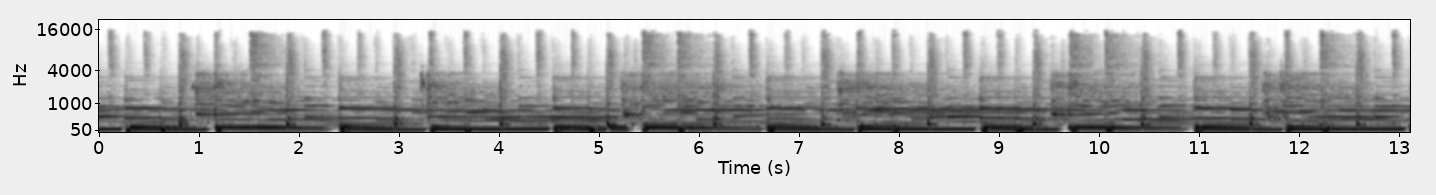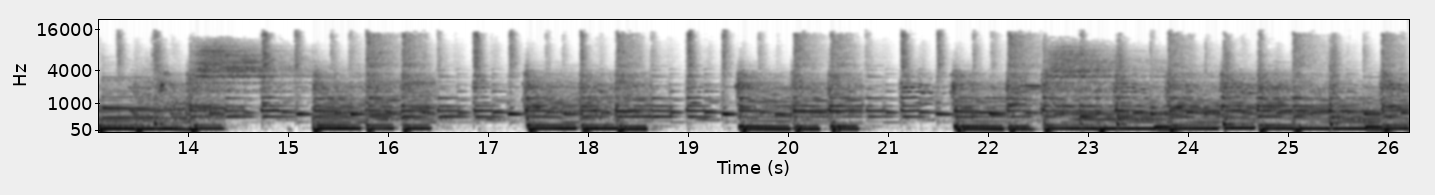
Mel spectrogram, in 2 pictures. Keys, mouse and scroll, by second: 0.8 alt+z, 1.1-3.2 middle drag, 3.2 drag, 3.5 drag, 3.8 alt+middle click, 4.0 alt+middle click, 4.9 shift+a, 5.7 s, 7.1 s, 7.8 middle click, 8.0-9.1 scroll up 1, 9.1 click, 9.3 scroll down 2, 9.5-9.8 middle drag, 9.8 scroll up 1, 9.9-12.4 middle drag, 12.4 click, 17.1 scroll down 2, 17.3 middle click, 18.1-18.4 drag, 18.4-19.1 shift+middle drag, 19.1 click, 19.6 shift+click, 21.2 ctrl+shift+b, 21.7-22.1 middle drag, 22.1 click, 22.3-23.5 middle drag, 23.5 click, 23.7-24.4 shift+middle drag, 24.4 click.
